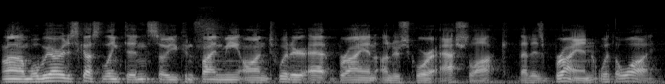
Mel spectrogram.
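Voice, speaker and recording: A man chatting casually as a podcast panelist, thinking aloud in a halting way, on a dull recording. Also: fairly low pitch, bright, forceful tone, a little hiss or hum. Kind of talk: casual football discussion.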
